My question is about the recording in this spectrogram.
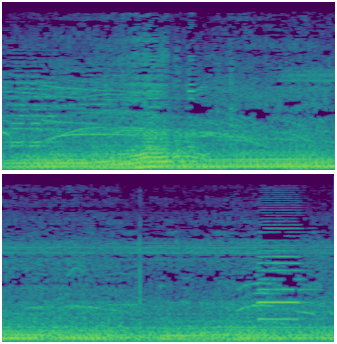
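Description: Lamborghini Huracán engine running as the car rolls slowly along, with a brief rev that peaks about a second and a half in.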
